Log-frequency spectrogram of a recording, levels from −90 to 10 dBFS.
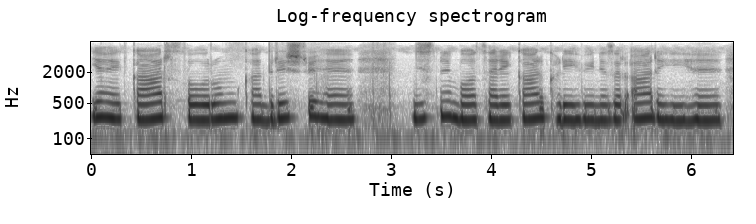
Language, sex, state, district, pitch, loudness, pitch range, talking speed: Hindi, female, Jharkhand, Ranchi, 240 Hz, -13 LUFS, 235-255 Hz, 150 wpm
